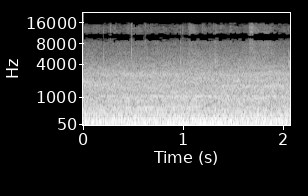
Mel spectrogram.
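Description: City street ambience: a steady low rumble of traffic.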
